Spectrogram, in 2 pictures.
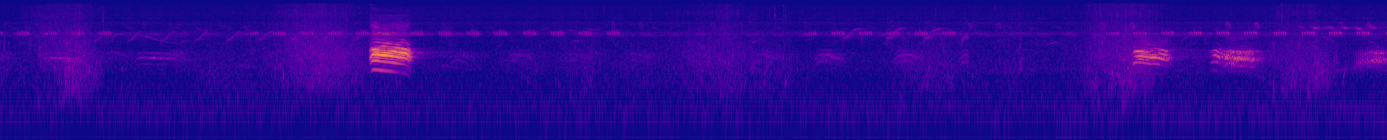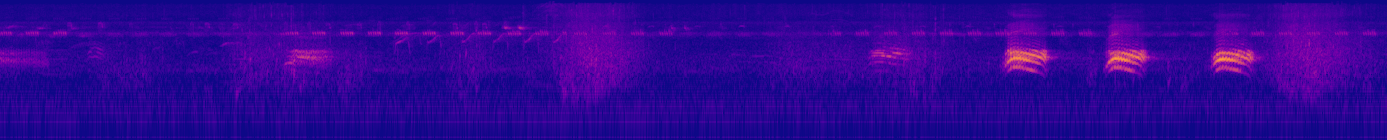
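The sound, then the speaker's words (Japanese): A Ryukyu jungle crow, a small southern form of jungle crow, caws in scattered single calls, then a quick run of four loud caws near the end, over a steady high insect buzz and occasional soft rustles. “逆に南に分布しているものは小型になる傾向があり、オサハシブトガラスはこの典型的な例です。”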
